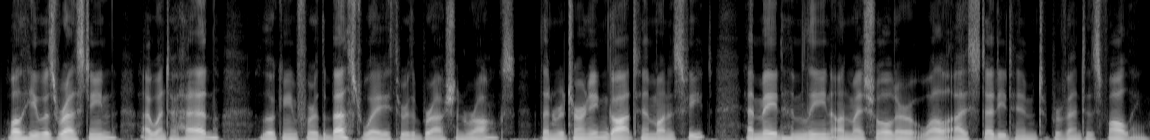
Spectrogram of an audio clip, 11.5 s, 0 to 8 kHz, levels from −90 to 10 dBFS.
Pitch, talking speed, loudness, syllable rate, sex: 120 Hz, 205 wpm, -20 LUFS, 5.0 syllables/s, male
